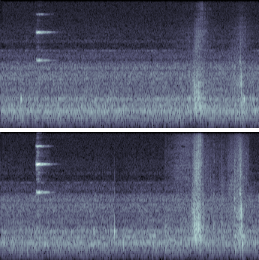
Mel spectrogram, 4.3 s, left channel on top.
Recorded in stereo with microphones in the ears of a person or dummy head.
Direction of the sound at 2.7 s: 80° right.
